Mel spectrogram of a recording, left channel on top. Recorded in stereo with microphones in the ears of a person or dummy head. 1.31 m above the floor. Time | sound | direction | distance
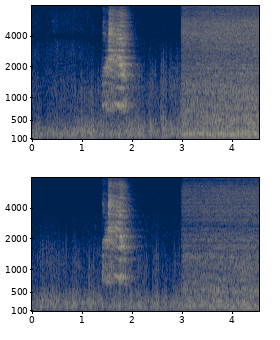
1.4 | a cat meowing | 25° right (ahead or behind) | 1.2 m
3.0 | a squeak | 45° left (ahead or behind) | 0.8 m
